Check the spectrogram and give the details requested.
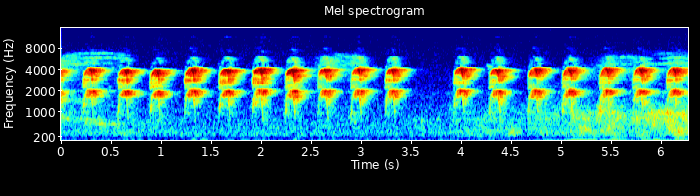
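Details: Rufous hornero singing and calling to a female: loud, evenly spaced ringing notes, about three per second, run in a steady series, break briefly near four seconds, then resume at the same pace.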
